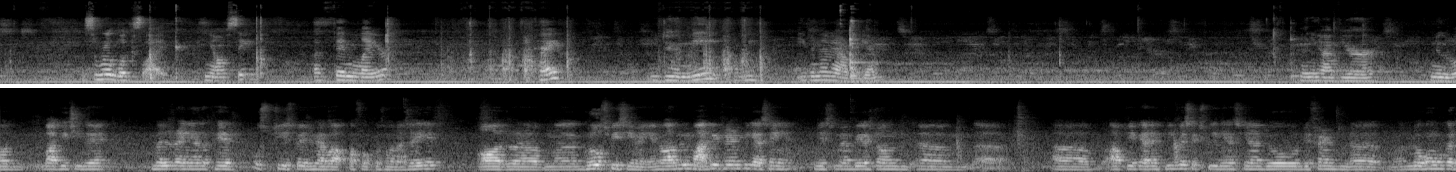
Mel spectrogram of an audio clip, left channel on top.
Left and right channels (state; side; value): different; both; correlation 0.00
